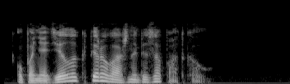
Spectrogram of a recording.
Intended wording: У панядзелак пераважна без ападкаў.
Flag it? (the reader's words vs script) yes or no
no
